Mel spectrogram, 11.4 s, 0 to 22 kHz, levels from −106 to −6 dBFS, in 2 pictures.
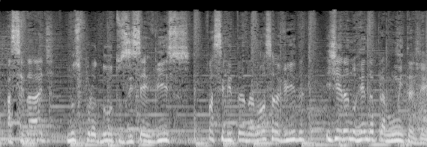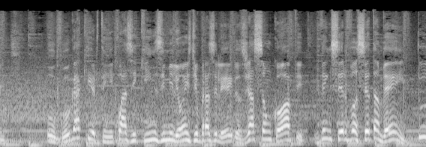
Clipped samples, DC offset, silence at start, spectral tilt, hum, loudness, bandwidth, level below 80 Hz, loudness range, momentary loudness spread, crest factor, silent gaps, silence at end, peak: under 0.1%; under 0.1%; 0 s; -4.5 dB/octave; none; -18 LUFS; 17 kHz; -34 dBFS; 5 LU; 9 LU; 16 dB; none; 0 s; -2 dBFS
